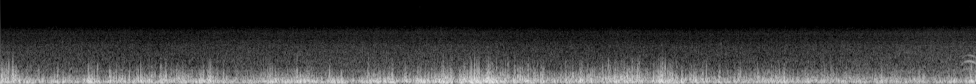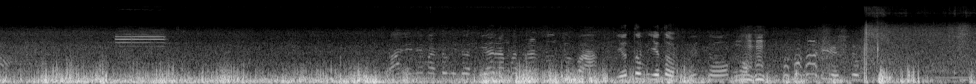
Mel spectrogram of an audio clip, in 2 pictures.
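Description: Wind blows strongly across an open space outdoors.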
